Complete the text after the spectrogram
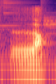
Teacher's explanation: is for example ma na and ma lateral the airflow is blocked in the center of the mouth and flows around the side of the tongue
